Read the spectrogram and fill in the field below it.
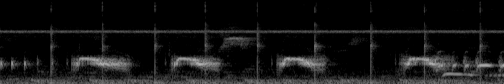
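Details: Turtle dove song: four rolling, purring mid-pitched notes, each about half a second long and repeated roughly once a second, with sharp regular clicks throughout and a faint low hum underneath.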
